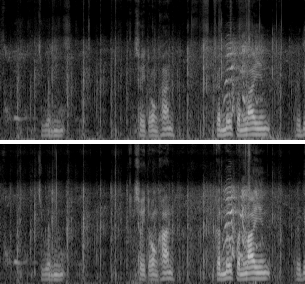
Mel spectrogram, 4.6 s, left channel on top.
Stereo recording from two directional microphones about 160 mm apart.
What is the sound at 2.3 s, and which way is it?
Speech, 5° left (ahead or behind).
